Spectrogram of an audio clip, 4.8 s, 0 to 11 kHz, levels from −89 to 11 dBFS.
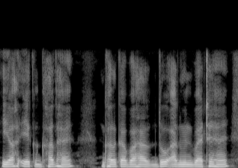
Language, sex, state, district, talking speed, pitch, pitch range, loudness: Hindi, male, Jharkhand, Palamu, 140 wpm, 135 Hz, 125-140 Hz, -14 LUFS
